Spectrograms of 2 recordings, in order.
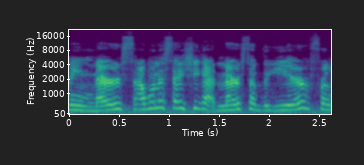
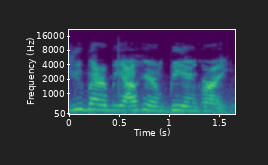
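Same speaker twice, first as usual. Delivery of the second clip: normal talking voice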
